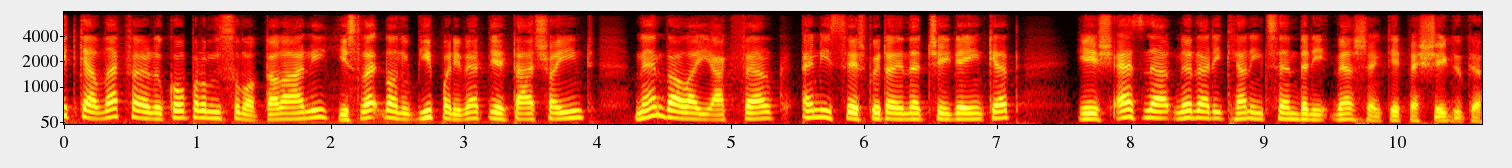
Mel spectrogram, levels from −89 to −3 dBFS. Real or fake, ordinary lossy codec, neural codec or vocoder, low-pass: fake; none; codec, 16 kHz, 0.5 kbps, FunCodec, trained on LibriTTS, 25 frames a second; 7.2 kHz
